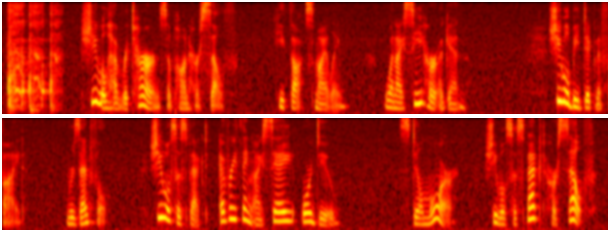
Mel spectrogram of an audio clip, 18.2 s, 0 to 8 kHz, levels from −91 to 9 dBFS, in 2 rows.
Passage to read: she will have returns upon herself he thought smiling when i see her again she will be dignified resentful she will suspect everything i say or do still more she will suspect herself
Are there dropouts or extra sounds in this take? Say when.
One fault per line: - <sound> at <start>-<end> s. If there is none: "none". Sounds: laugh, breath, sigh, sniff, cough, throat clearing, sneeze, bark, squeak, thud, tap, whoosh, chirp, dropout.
- cough at 0.1-0.9 s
